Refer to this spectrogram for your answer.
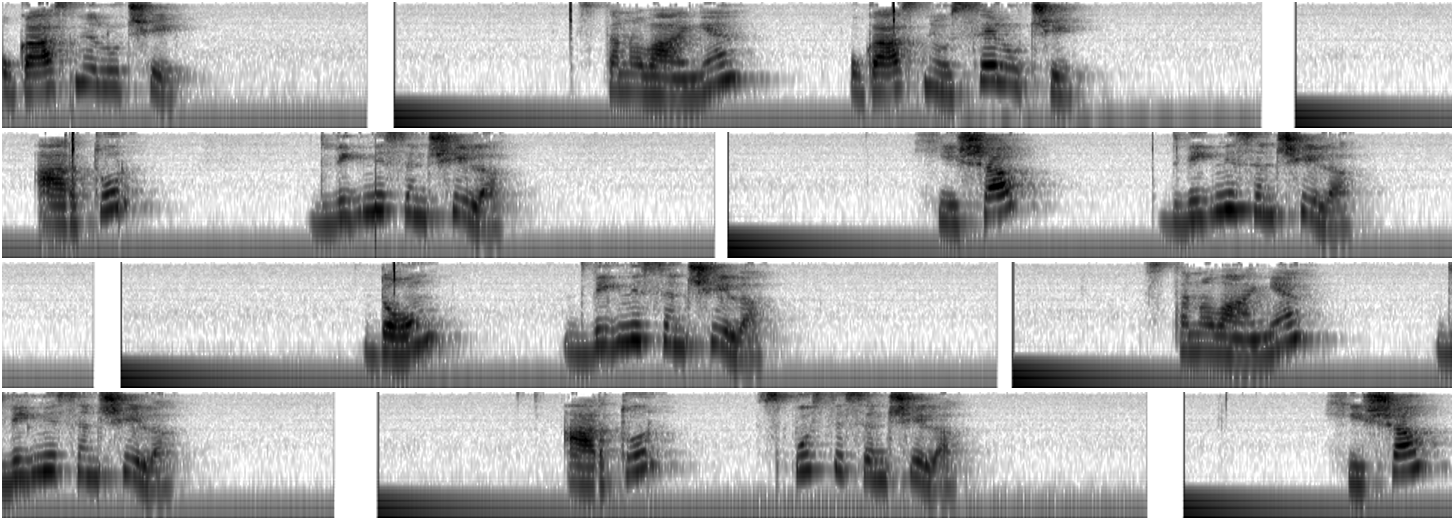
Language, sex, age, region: Slovenian, female, 18-29, Abroad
